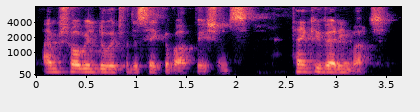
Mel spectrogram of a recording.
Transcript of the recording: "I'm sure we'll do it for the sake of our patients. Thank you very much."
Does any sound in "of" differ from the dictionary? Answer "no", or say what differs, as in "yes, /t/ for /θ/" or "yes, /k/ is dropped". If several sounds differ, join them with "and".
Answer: no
